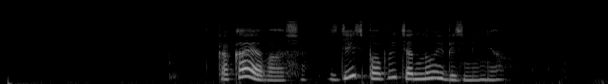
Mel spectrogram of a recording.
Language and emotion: Russian, sad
